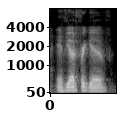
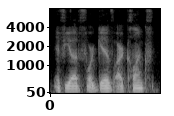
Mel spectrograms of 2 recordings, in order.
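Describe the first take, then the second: First: Breaking into a real laugh on "if you'd forgive", louder. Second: Said in the usual way. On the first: Real, not acted. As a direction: laugh through the words, losing composure. Narrator laughs on retake.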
